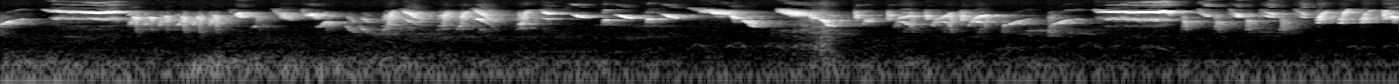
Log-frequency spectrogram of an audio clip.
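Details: European goldfinch singing a fast, unbroken stream of bright tinkling twitters, liquid trills and buzzy slurred notes, with one sharp click midway through.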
